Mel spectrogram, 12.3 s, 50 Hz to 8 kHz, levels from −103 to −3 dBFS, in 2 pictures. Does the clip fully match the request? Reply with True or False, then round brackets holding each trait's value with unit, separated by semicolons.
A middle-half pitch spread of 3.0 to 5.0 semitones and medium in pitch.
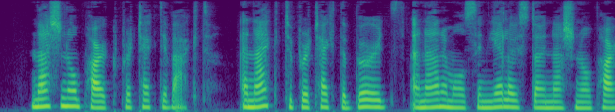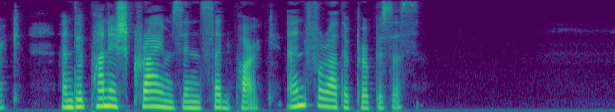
False (2.4 semitones; 180 Hz)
